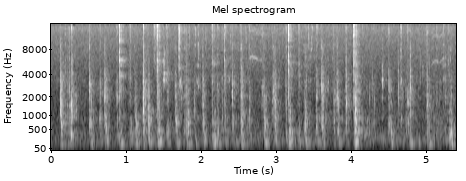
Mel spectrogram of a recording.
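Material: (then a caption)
Plastic. Two hands type with their fingertips on a beige, full-size plastic keyboard with a hollow body, producing about 28 rapid, separate key taps over five and a half seconds. Each tap is a quiet, dry, bright click that stops almost at once, with a faint hollow knock beneath it.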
